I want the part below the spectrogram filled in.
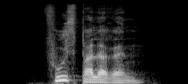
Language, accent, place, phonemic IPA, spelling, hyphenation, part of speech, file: German, Germany, Berlin, /ˈfuːsbaləʁɪn/, Fußballerin, Fuß‧bal‧le‧rin, noun, De-Fußballerin.ogg
- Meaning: footballer, football player, soccer player (all female)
